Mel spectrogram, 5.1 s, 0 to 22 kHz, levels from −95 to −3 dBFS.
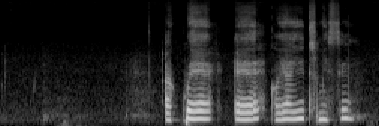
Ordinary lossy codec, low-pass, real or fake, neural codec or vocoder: none; none; fake; codec, 44.1 kHz, 7.8 kbps, Pupu-Codec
